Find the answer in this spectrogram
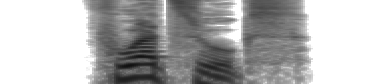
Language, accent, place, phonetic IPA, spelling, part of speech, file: German, Germany, Berlin, [ˈfoːɐ̯ˌt͡suːks], Vorzugs, noun, De-Vorzugs.ogg
- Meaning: genitive singular of Vorzug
